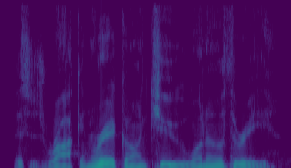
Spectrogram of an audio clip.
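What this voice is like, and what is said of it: Radio DJ voice. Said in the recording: “I got that radio voice here.”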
